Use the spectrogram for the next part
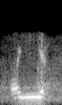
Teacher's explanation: يرقق حرف الراء بعد مد اللين ترقيقا مطلقا. بمعنى، ففي كلمة خير المد هنا يسمى بمد لين.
